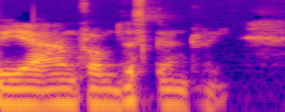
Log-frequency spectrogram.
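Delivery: soft voice. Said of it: "let's suppose you and me are talking".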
